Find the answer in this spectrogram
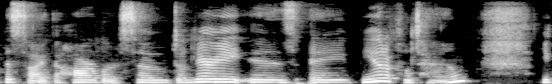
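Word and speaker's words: Dún Laoghaire: So it's Dun Laoghaire is how everybody pronounces it.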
